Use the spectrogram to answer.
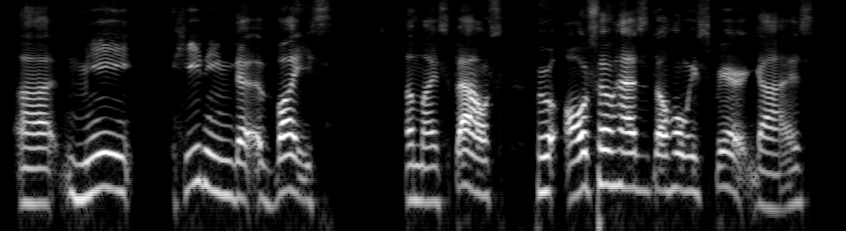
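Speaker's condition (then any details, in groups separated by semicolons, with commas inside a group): Cerebral palsy; from birth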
